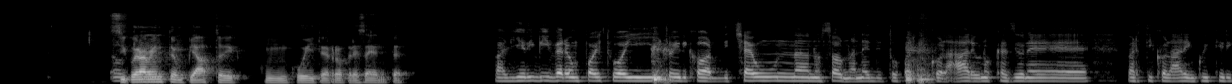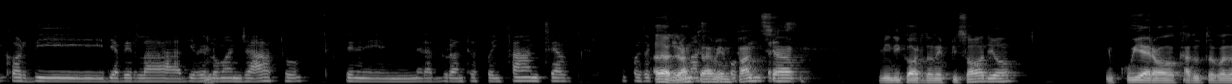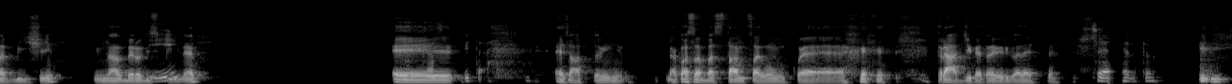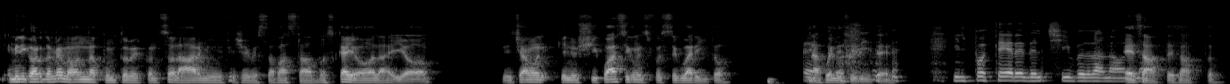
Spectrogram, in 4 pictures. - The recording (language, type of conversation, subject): Italian, podcast, Qual è un cibo che ti riporta subito alla tua infanzia e perché?
- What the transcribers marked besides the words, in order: other background noise; tapping; cough; "episodio" said as "eppisodio"; chuckle; chuckle; throat clearing; chuckle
